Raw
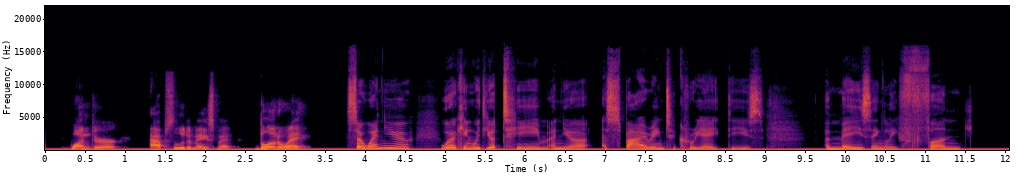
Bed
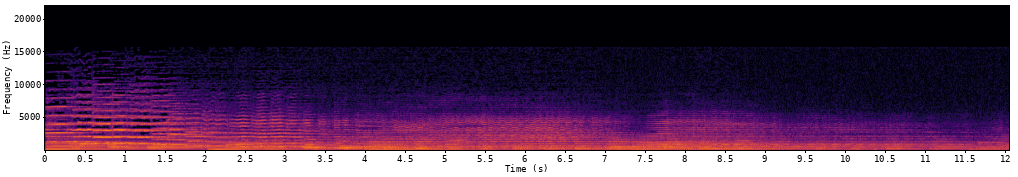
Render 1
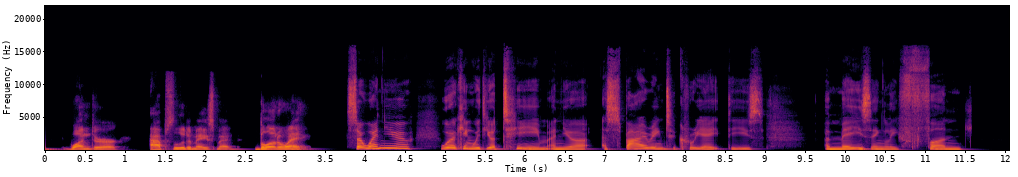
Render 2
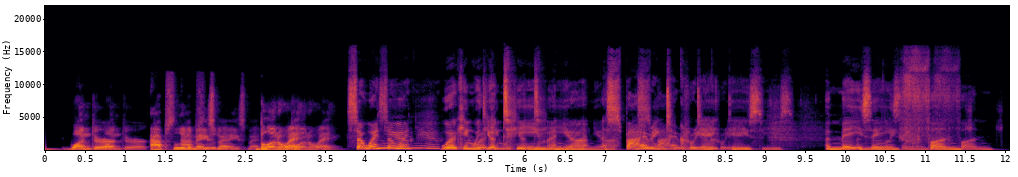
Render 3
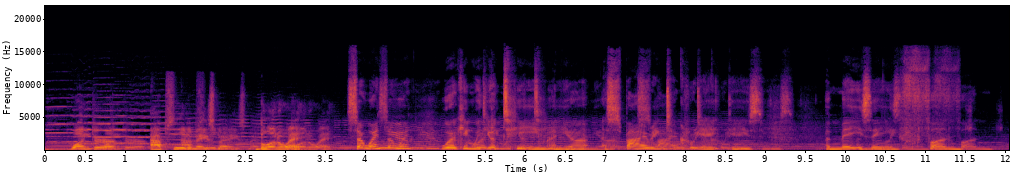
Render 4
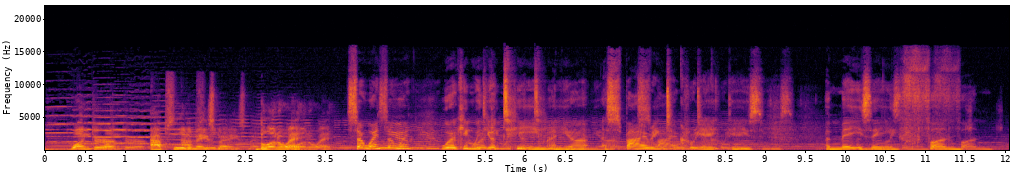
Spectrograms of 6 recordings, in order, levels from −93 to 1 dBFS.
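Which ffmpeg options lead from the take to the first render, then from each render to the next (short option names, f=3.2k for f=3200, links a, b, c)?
-af "bandreject=f=50:t=h:w=4,bandreject=f=100:t=h:w=4,bandreject=f=150:t=h:w=4,bandreject=f=200:t=h:w=4,bandreject=f=250:t=h:w=4"
-filter_complex "[0:a]asplit=2[a][b];[b]adelay=13,volume=-5dB[c];[a][c]amix=inputs=2:normalize=0,asplit=2[d][e];[e]aecho=0:1:382:0.335[f];[d][f]amix=inputs=2:normalize=0"
-filter_complex "[1:a]volume=-14dB[a];[0:a][a]amix=inputs=2:normalize=0"
-af "volume=9.5dB,alimiter=limit=-2dB:level=0:latency=1"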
